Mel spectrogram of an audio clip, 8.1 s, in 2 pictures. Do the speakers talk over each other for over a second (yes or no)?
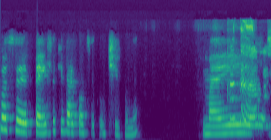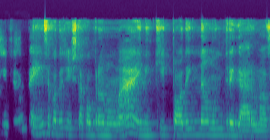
no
